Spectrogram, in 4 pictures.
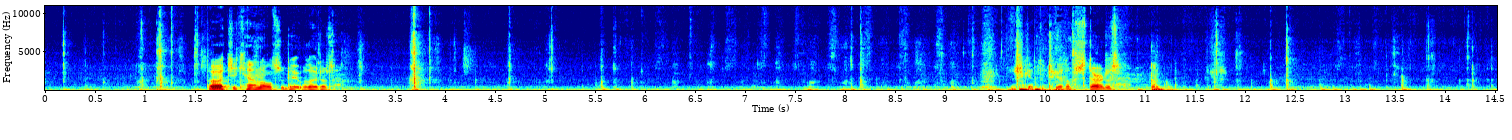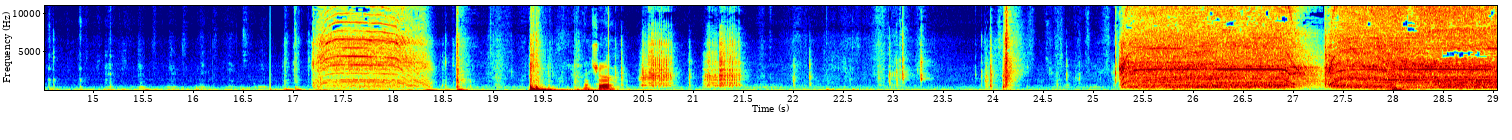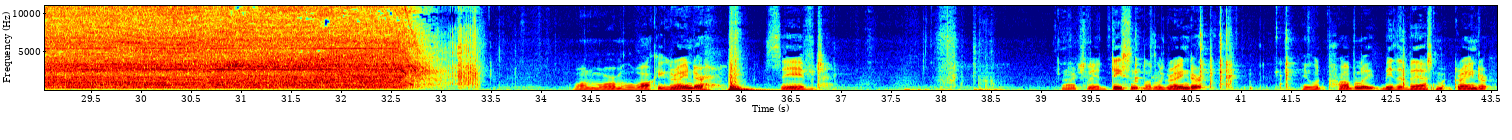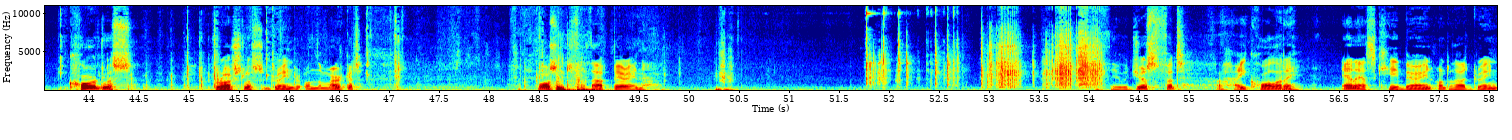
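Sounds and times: screwdriver turning a screw: 0:17.0 - 0:18.6, 0:20.4 - 0:21.6, 0:25.2 - 0:33.5, 0:52.4 - 0:54.2
angle grinder high whine: 0:25.2 - 0:33.4.

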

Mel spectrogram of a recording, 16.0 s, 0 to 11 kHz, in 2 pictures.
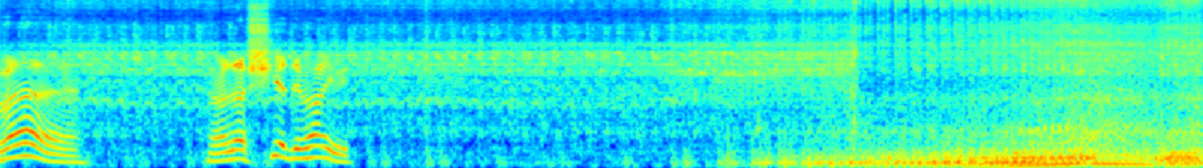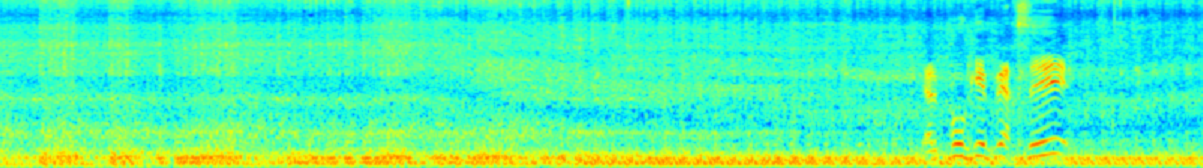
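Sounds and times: car engine starting and running unevenly: 0:00.0 - 0:16.0.

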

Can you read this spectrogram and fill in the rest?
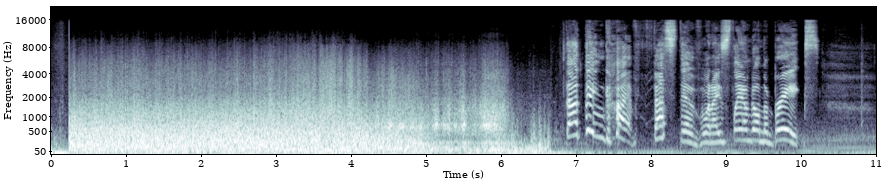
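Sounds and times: wind buffeting microphone: 0:00.0 - 0:06.8.

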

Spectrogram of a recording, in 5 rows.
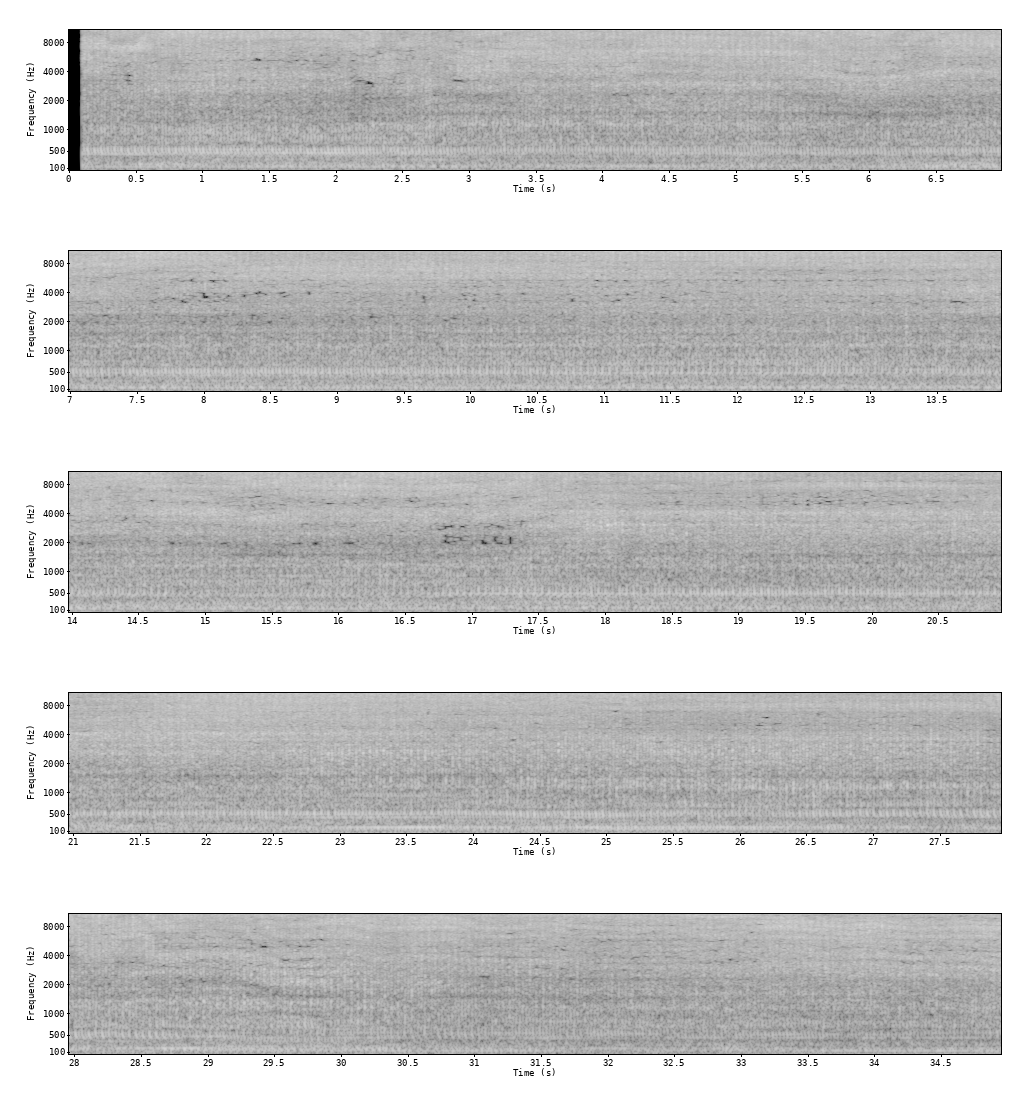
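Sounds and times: pressure washer motor drone: 0:00.1 - 0:34.9
hiss of water jets: 0:10.9 - 0:34.9.

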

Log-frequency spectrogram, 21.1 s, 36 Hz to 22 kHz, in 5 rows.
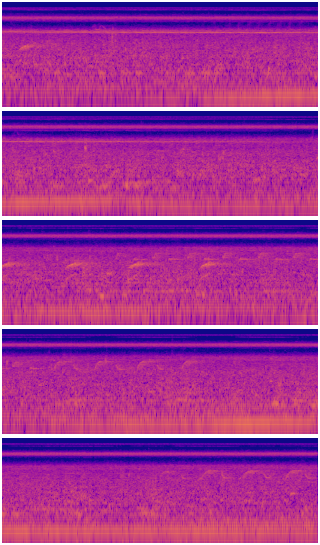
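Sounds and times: bird whistling call: 0:00.0 - 0:07.6
high insect buzz: 0:00.0 - 0:21.0.

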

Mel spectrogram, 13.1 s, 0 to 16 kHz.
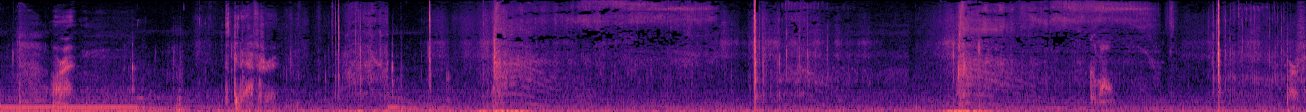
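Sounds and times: fishing line cast rush: 0:04.7 - 0:08.6, 0:09.3 - 0:12.9
fishing reel clicks: 0:04.8 - 0:08.7, 0:09.4 - 0:13.0.

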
